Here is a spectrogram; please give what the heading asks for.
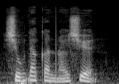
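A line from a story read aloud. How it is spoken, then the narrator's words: Cold. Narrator (Vietnamese): Lâm lạnh lùng, anh nói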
